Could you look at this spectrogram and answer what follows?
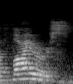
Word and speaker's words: virus: Đầu tiên chúng ta có danh từ là virus, đúng không? Virus thì trọng âm sẽ giống tiếp thứ nhất.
